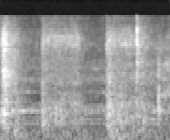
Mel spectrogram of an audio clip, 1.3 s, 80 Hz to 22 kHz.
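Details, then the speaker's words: Epson L15160 inkjet printer printing after timing belt replacement: soft, even carriage passes with light whirs and clicks about every half second; still fairly quiet, with a slight worn sound, but judged normal and safe. "memang ada halamannya kosong suaranya Masih normal enggak terlalu berisik Walaupun ada terdengar suara yang aus cuma masih aman"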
